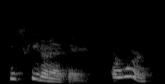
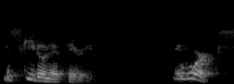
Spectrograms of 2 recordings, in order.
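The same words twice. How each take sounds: First: Works jumps high at the end; high sing-song works. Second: Said in the usual way. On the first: Shown as a demonstration. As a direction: lift it works way up, playful.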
